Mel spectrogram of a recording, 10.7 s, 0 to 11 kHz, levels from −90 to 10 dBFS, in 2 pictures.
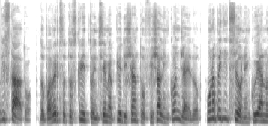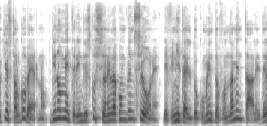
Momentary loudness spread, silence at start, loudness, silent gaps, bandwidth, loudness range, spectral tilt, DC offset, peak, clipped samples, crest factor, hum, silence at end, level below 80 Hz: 7 LU; 0 s; -24 LUFS; none; 11 kHz; 1 LU; -6 dB/octave; under 0.1%; -6 dBFS; under 0.1%; 18 dB; none; 0 s; -78 dBFS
